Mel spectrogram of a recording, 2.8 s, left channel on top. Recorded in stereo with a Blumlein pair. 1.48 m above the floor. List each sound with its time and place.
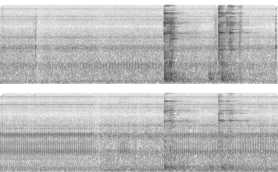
1.6 s a rattle: 55° left, 0.8 m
